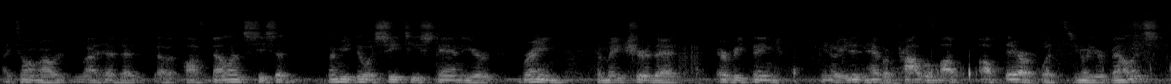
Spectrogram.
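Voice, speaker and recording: Speaking at a moderate pace, a man with a fairly low, dark and mellow voice keeps a flat, monotone delivery, somewhat breathy, with audible room echo around him. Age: 80s+. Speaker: patient. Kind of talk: medical consultation. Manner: halting.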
